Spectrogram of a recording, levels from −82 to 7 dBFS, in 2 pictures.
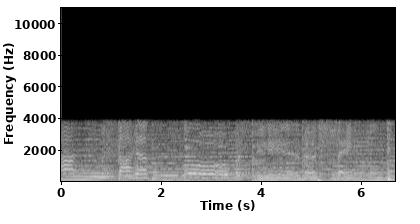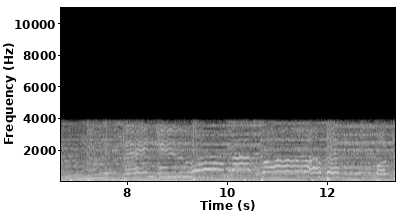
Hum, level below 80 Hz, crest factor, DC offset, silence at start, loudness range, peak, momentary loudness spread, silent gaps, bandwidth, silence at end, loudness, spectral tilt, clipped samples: none; -24 dBFS; 16 dB; under 0.1%; 0 s; 2 LU; 0 dBFS; 4 LU; none; 4.1 kHz; 0 s; -16 LUFS; -12 dB/octave; under 0.1%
